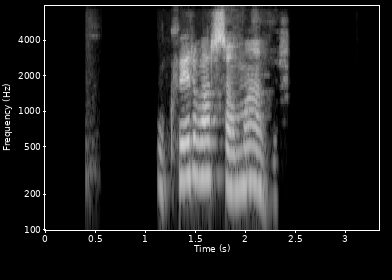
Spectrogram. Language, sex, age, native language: Icelandic, female, 40-49, Icelandic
